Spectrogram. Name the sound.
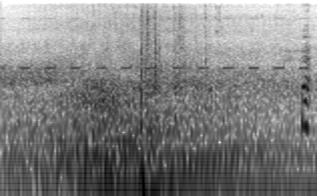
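car driving on road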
